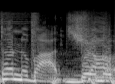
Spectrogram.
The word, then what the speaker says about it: ধন্যবাদ: ধন্যবাদ।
